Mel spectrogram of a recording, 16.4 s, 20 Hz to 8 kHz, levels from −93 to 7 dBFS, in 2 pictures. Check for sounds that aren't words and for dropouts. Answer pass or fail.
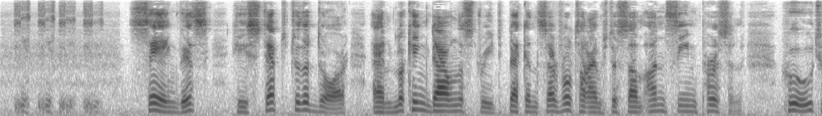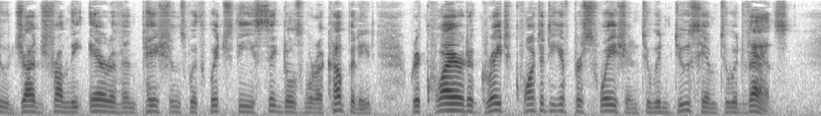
fail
